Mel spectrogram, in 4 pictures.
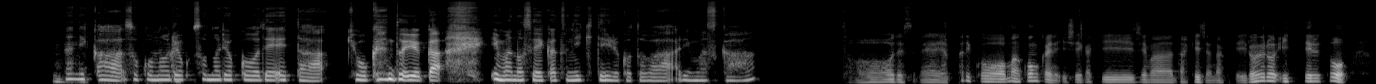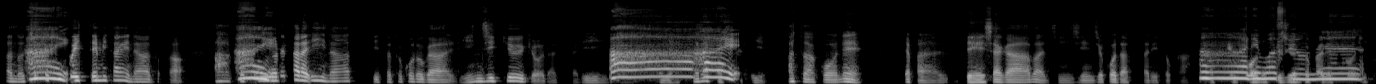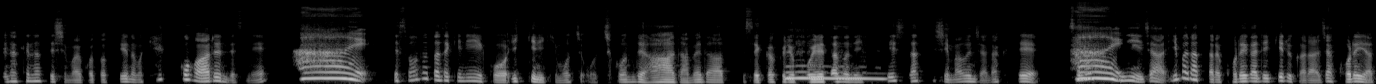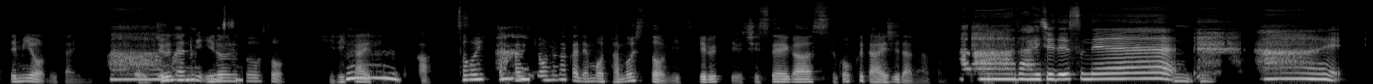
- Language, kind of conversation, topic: Japanese, podcast, 旅行で学んだ大切な教訓は何ですか？
- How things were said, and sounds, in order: none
